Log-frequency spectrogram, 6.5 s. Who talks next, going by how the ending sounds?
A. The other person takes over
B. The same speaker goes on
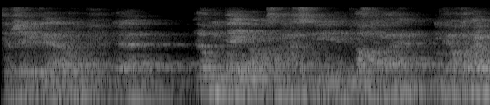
B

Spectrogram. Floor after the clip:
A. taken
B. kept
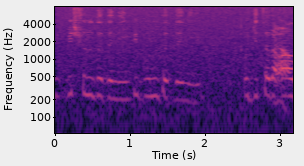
B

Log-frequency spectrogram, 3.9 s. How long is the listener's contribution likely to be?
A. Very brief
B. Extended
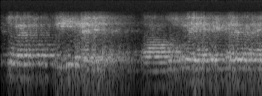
A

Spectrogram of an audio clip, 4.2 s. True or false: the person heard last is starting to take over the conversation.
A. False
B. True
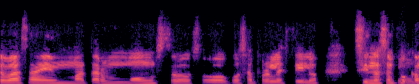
A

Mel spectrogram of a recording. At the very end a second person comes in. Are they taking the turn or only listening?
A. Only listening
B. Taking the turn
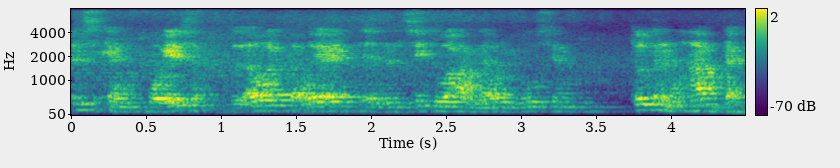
A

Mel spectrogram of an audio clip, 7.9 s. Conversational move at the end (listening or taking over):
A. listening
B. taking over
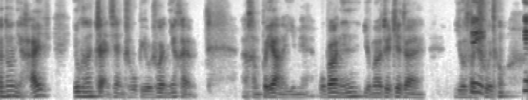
B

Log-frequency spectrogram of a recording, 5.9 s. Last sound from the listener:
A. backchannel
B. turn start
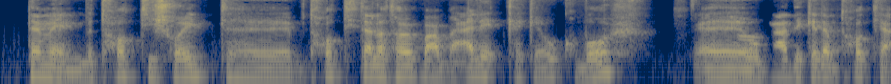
A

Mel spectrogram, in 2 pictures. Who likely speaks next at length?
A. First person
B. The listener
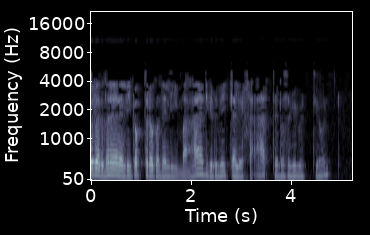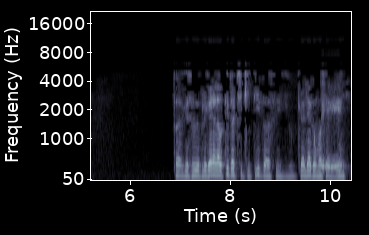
B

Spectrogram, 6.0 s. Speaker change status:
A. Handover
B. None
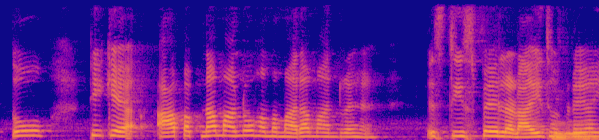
B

